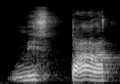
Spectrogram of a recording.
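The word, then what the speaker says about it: مسطرة: Mistaratun. Voilà. Mistaratun. À l'arrêt. Mistara.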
